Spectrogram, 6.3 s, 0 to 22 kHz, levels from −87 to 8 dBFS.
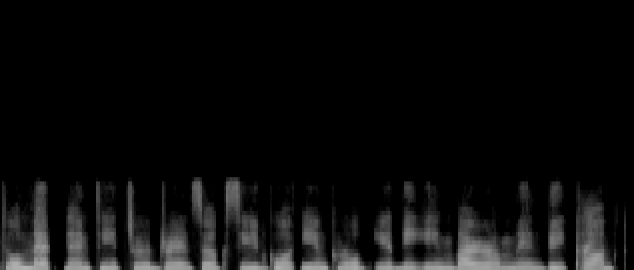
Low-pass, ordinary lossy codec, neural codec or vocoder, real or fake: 7.2 kHz; none; codec, 16 kHz, 0.5 kbps, FreqCodec, larger model; fake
